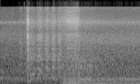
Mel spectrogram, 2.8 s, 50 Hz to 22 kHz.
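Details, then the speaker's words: 2017 Toyota Corolla GLi, 70,107 km, intermittent no-start (cranks but sometimes won't start): short crank then catches and settles into a steady idle; started this time, so the fault doesn't show. "गाड़ी को start करते हैं तो Saraf round late है लेकिन गाड़ी start नहीं होती ठीक है"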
